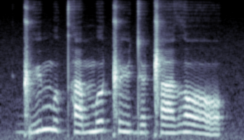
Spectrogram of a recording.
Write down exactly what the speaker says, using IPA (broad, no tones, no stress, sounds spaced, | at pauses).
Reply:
ɡ͡ǁ y m u t̪ʰ a m ʊ ǁ y d ø ǁ a ð ɔ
